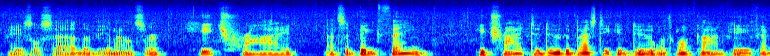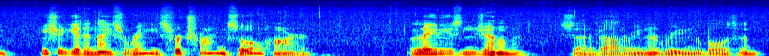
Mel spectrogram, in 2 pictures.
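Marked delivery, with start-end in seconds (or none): 2.0-10.8 lightly higher, simple-minded wife; a touch of a dim, kindly housewife; Hazel's voice. Acted. Hazel coaxing her husband, lightly voiced higher. 11.8-13.0 a higher, fuller reading voice; ballerina's lovely voice. Acted. Ballerina reading the bulletin, higher and fuller. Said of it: "had to apologize at once for her voice".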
